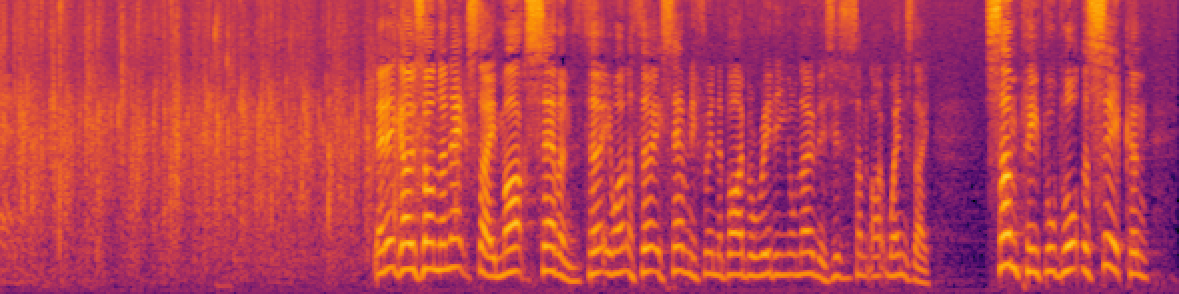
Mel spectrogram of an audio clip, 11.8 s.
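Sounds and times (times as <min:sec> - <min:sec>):
crowd applauding: 0:00.0 - 0:04.7
speech: 0:03.8 - 0:11.6.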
